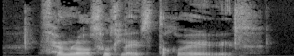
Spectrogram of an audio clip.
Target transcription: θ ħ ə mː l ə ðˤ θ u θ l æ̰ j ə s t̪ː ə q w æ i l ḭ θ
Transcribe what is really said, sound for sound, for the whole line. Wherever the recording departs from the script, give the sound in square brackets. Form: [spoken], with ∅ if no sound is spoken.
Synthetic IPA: θ ħ ə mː l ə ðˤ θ u θ l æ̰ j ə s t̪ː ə q [v] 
